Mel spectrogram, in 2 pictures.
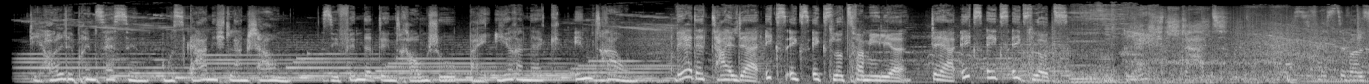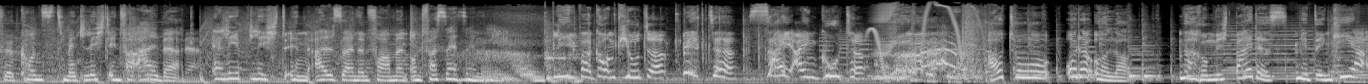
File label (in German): VOX Radiospots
